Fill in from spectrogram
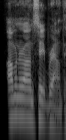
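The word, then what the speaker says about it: Amon-Ra St. Brown: Credit to the Amron. I can't ever say his name right. – Amon Ross St. Brown.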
